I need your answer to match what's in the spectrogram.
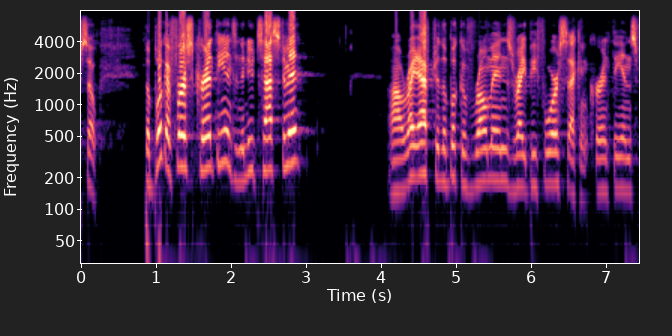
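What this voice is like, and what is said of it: Sick, strained, squeaky voice. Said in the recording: “Excuse my voice, by the way. ... I had one of those weeks, sick ... So I may squeak through today”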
